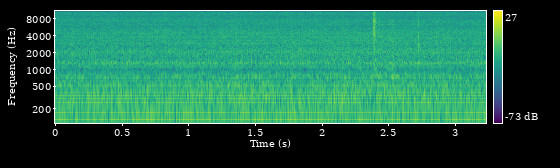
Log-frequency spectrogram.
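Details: AC condensing unit running normally after a bad dual run capacitor was replaced (universal Turbo 2000) on a no-cooling call: steady, even low hum with no clicking, rattling or cycling. Compressor had overheated (113–117 °F); it now draws about 10 A, the condenser fan about 1 A.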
